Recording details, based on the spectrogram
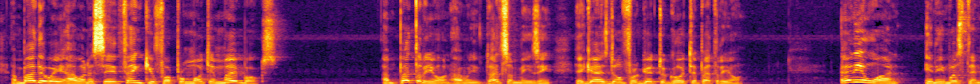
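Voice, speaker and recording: A man with an Arabic accent reading aloud haltingly and breaking off for sarcastic, joking commentary. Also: high-pitched, a little mellow. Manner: halting, stumbling reading of English.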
